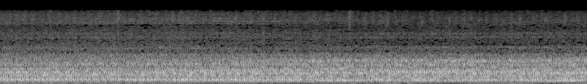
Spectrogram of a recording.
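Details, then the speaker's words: Hyundai car driving at road speed, noise from about 40 km/h growing loud by 50–80: steady hum and drone that builds with speed; dry wheel bearing lacking grease, to be replaced. "并且检查了，就是这个轮胎轴承响，跑得越快，响声越大。现在这个响声就越来越大了，因为里面缺油越来越严重，所以我们决定这一期把这个轴承更换掉。"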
